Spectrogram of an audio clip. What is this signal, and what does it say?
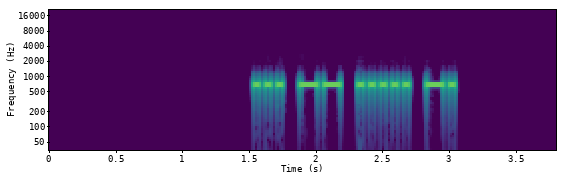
Morse code, heard as a keyed tone, about 28 wpm, 700 Hz. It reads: SM5N
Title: DXCC-100 Call Signs - 4 Characters - 28wpm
